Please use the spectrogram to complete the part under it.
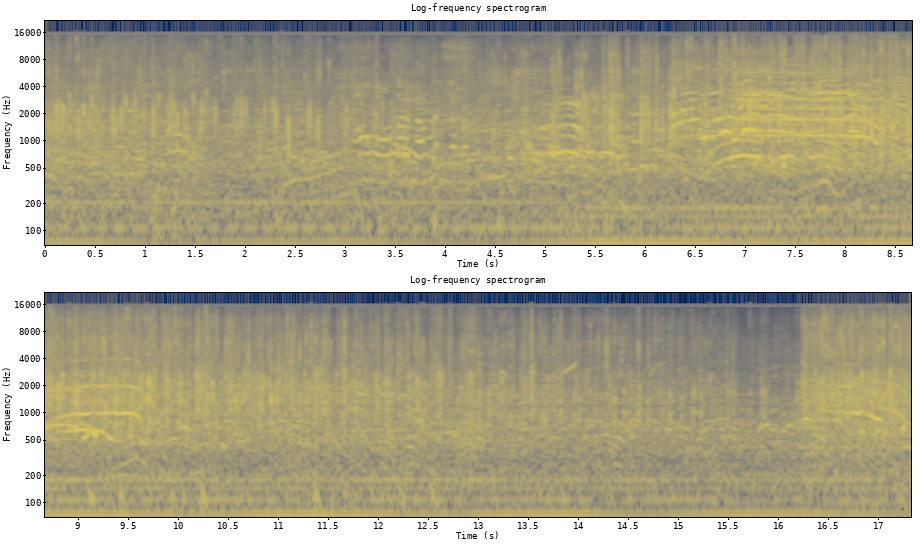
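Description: A large crowd cheers and applauds outdoors.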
